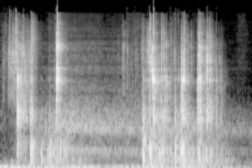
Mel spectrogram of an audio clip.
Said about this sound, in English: Dice.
